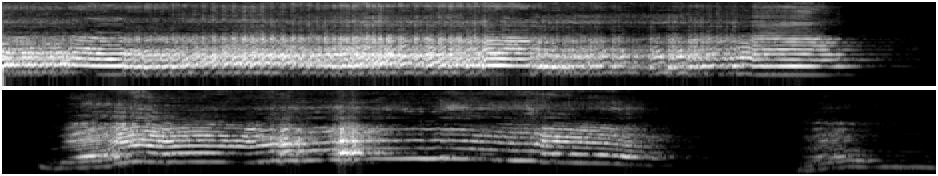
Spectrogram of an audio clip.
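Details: Dog making funny noises: a loud, rich sustained howl lasting about three seconds, then a wavering, yodelling cry that rises and falls, and a short final whine.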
